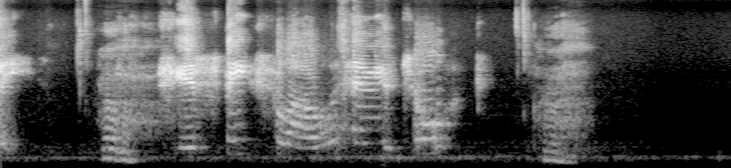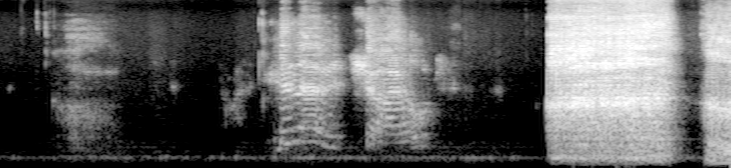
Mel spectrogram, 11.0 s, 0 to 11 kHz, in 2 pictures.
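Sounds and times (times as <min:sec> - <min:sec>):
speech: 0:00.8 - 0:04.4
loud raspy fart: 0:09.6 - 0:10.9.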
